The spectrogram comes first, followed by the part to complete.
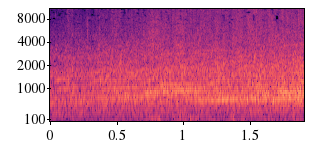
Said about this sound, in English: what was happening that made all those people applaud in that moment?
